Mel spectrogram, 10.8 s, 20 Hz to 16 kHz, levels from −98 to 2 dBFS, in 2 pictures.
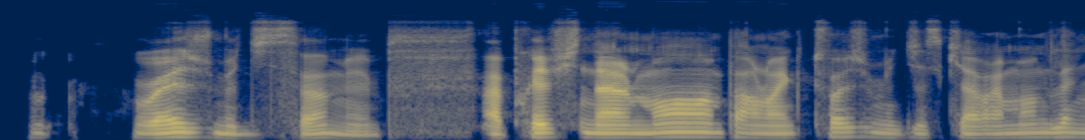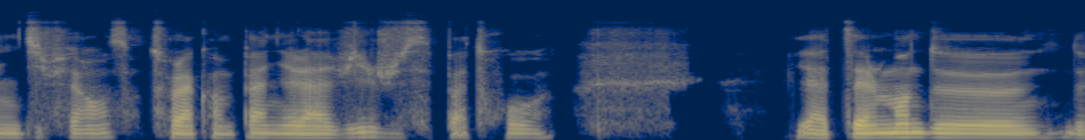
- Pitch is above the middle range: No, low, 105 Hz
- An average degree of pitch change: No, narrow, 1.7 semitones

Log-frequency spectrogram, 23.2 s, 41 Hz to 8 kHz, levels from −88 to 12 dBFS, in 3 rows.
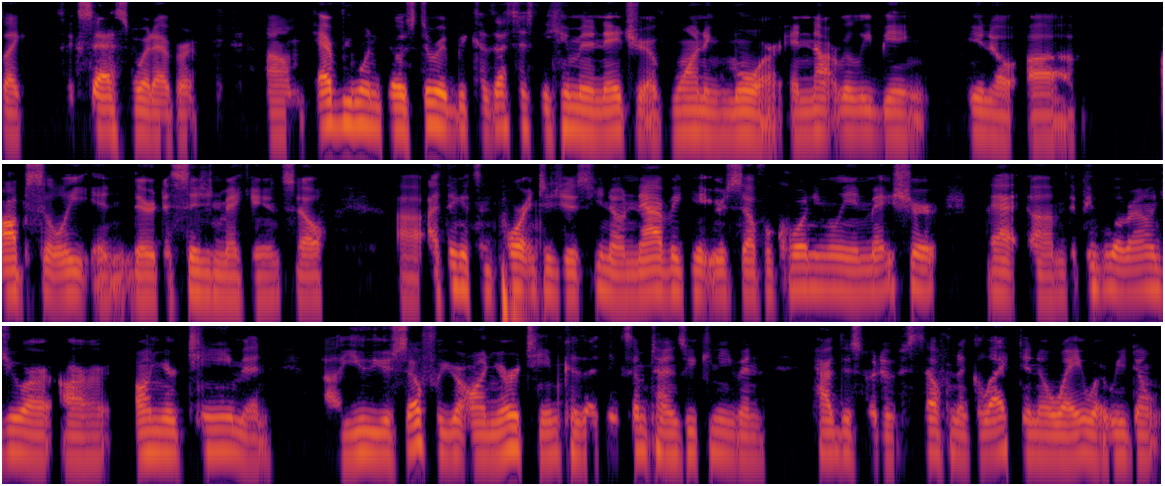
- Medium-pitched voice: No, low, 110 Hz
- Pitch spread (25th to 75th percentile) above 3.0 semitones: No, narrow, 2.6 semitones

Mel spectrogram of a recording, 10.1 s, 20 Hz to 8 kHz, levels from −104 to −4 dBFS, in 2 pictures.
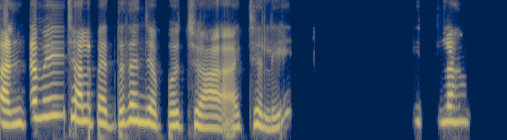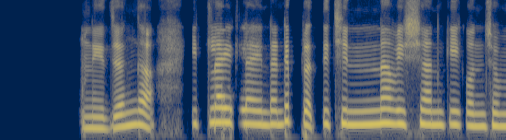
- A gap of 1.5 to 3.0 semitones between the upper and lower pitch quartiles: Yes, average, 2.7 semitones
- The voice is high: Yes, very high, 255 Hz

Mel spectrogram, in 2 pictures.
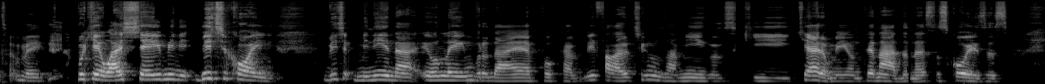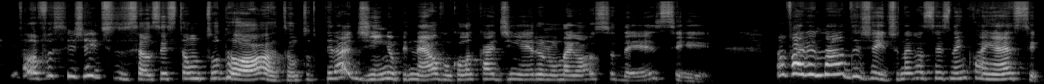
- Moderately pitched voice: No, high, 225 Hz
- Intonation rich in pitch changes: Yes, wide, 7.3 semitones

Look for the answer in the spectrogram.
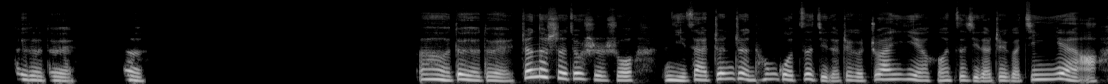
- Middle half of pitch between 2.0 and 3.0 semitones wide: No, average, 4.5 semitones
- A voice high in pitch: Yes, high, 205 Hz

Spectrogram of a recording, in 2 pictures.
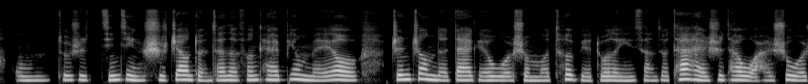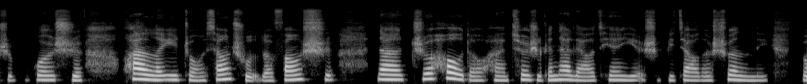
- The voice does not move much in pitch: Yes, narrow, 2.3 semitones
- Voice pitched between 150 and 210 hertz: Yes, high, 200 Hz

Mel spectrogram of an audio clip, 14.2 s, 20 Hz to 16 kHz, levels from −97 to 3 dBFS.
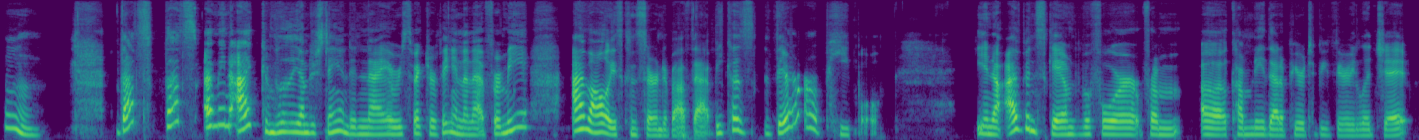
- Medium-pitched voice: Yes, medium, 180 Hz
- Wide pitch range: Yes, wide, 6.0 semitones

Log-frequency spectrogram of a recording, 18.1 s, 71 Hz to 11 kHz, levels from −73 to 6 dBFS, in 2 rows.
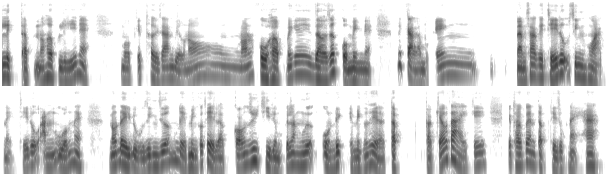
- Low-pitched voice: Yes, low, 115 Hz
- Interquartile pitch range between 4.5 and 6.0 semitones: No, average, 4.1 semitones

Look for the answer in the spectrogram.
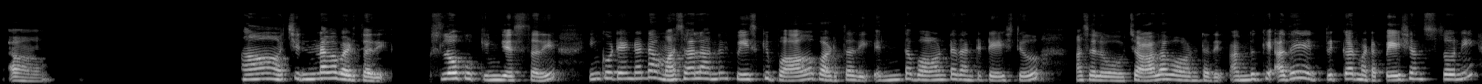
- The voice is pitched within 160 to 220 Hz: Yes, high, 215 Hz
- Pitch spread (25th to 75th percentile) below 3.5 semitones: No, average, 4.2 semitones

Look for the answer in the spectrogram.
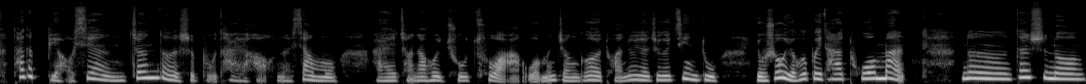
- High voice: Yes, high, 210 Hz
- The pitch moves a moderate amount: No, wide, 7.1 semitones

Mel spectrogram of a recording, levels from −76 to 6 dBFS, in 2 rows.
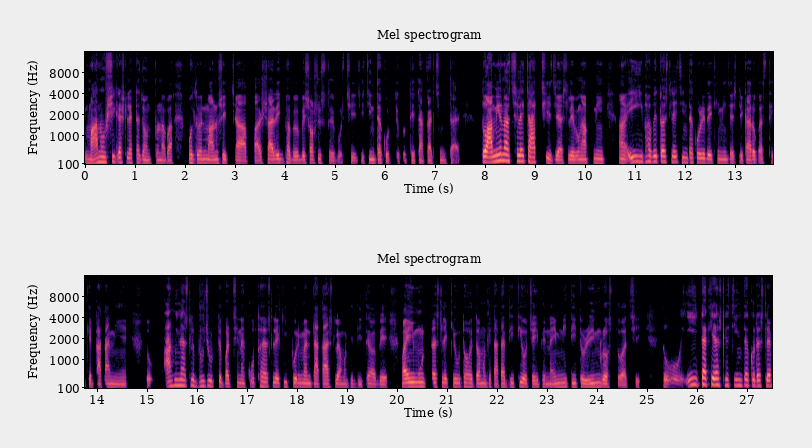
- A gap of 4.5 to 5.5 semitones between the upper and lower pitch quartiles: Yes, average, 5.1 semitones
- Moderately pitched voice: No, low, 125 Hz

